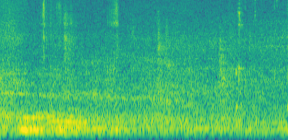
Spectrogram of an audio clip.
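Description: Quiet room tone with a faint, low murmur of voices about half a second in and a few light, scattered clicks.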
